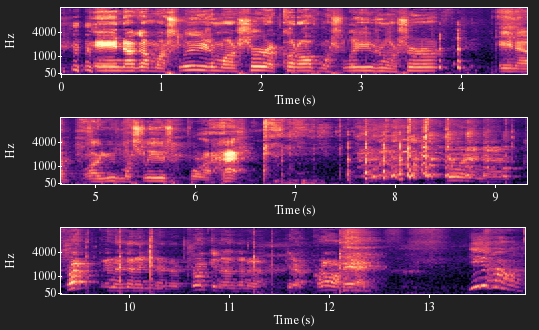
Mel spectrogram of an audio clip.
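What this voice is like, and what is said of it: Exaggerated Southern country accent. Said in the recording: “How would you say oil in a Southern accent”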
